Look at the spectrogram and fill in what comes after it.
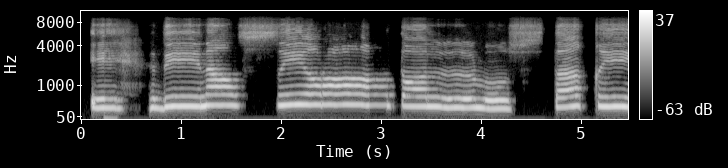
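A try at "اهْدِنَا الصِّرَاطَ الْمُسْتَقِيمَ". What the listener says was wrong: Coba diulang. Ihnya kurang menggema ya. Ada suara gemanya.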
